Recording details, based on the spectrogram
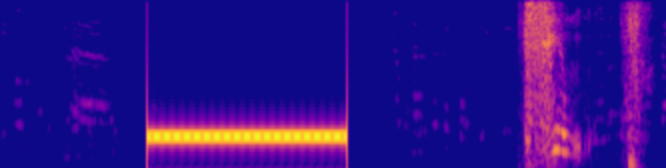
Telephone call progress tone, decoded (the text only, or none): ringback tone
